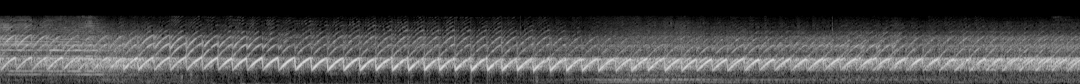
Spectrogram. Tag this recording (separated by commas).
Ambulance (siren), ambulance siren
